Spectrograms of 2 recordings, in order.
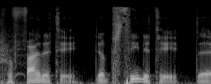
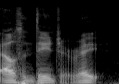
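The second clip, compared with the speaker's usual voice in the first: usual speaking voice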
